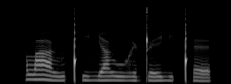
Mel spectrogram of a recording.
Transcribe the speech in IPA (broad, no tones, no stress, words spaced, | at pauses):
lˠa ɣɯǃʰiʎa ɣuɣɛʈe ʎiǃʰɛ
